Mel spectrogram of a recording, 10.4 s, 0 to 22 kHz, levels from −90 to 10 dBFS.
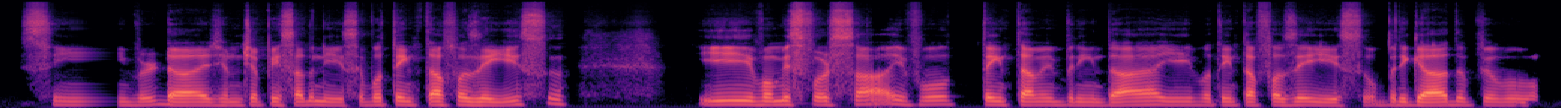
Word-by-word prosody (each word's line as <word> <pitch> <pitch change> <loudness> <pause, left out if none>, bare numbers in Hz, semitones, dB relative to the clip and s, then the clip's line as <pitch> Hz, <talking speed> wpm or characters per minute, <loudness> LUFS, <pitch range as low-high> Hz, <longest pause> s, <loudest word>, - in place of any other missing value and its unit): Sim, 130 -1 -6 0.2
verdade, 120 -2 +2
eu - - -5
não - - -7
tinha 125 +1 -1
pensado 125 +1 -1
nisso, 120 -4 -4
eu - - -12
vou 130 +1 -1
tentar 130 -1 +2
fazer 125 -1 +1
isso, 140 +8 -1 0.9
e 140 +1 +3
vou 135 0 +1
me 140 +1 +1
esforçar 140 +2 +2
e 150 - -2
vou 145 +1 -5 0.2
tentar 130 -1 +3
me 130 0 -4
brindar 125 +2 0
e 130 -1 -4
vou 125 -1 -7
tentar 125 -1 -1
fazer 125 +1 -1
isso. 115 -4 -3
Obrigado 120 0 +3
pelo 120 -2 -6
125 Hz, 160 wpm, -22 LUFS, 120-135 Hz, 0.9 s, e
